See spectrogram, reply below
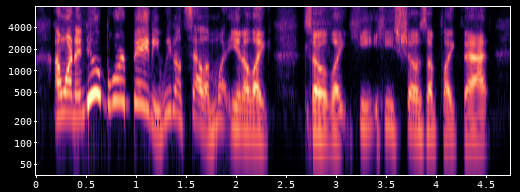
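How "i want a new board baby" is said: very high-pitched voice. Introducing his friend Dash from a musical, the speaker does Dash's high-pitched voice. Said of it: "the guy with the high pitch voice that pops up".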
